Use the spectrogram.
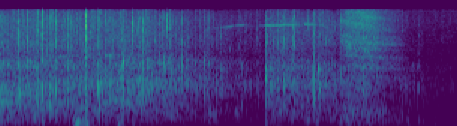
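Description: audience applause

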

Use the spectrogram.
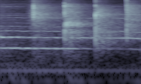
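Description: hand clapping

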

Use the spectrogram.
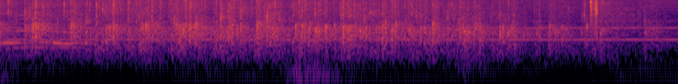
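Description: audience applauding

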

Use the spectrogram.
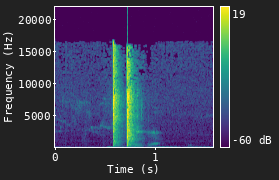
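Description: single hand clap

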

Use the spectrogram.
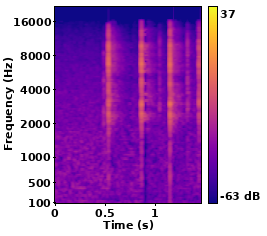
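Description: scissors snipping

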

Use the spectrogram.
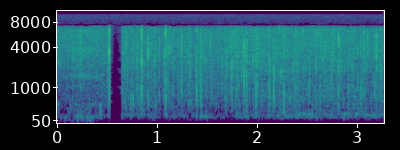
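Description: rain falling outdoors

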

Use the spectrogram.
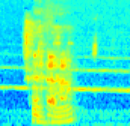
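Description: ambulance siren passing outside

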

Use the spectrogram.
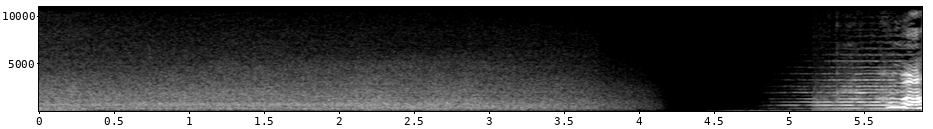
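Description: ocean waves

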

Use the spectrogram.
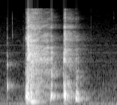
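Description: coughing

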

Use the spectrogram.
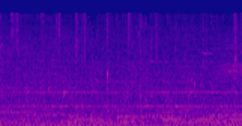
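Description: flowing stream water

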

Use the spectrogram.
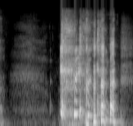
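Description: coughing fit

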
